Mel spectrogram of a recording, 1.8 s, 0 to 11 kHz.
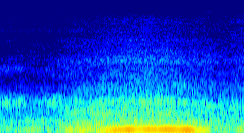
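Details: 2024 Nissan Livina, 5,000-plus on the odometer, would not start because its wiring was cut; after the wire was repaired it starts: one clean smooth rev rise and fall with steady low hum, no misses or knocks; normal revving.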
